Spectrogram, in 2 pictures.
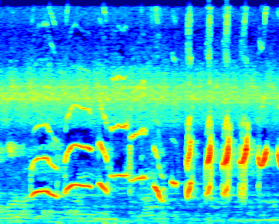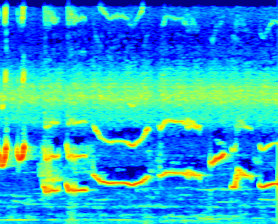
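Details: Oriental magpie-robin from the wild singing rich, looping whistles followed by a rapid string of sharp, steep notes and more sweet slurred phrases, accompanied by steady background hum and a thin high whine.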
